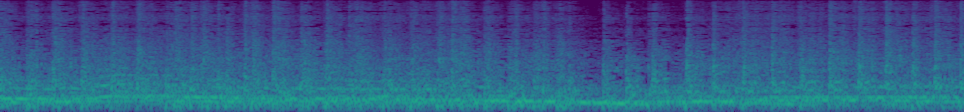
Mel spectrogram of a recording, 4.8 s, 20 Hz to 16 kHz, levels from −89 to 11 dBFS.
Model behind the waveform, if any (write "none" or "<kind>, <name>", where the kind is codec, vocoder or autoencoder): none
